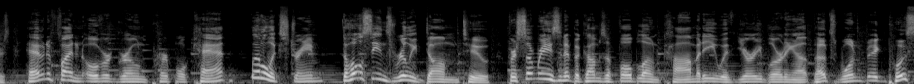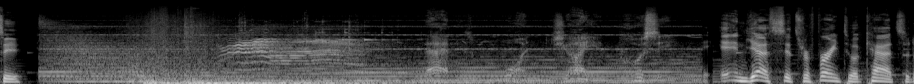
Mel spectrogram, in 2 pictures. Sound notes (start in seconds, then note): 9.5 suspenseful music; 11.3 cat meowing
